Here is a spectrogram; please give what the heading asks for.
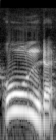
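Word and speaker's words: wound: caused যার কারণে আ উন্ড একটা ক্ষত হয়েছিল উন্ড কথার অর্থ হচ্ছে ক্ষত হওয়া এখানে এই যে ডব্লিউ ও ইউ N sorry W ও ইউ একত্রে উন্ড হচ্ছে এইটা মাথায় রাখতে হবে ওকে দা উন্ড ক্ষতটি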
